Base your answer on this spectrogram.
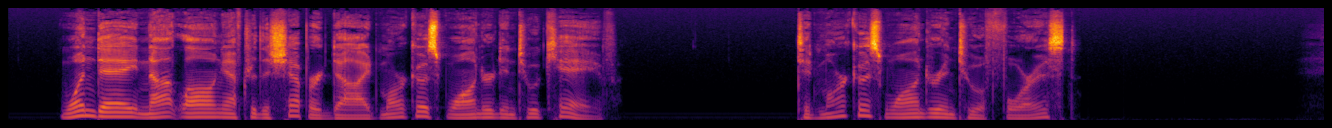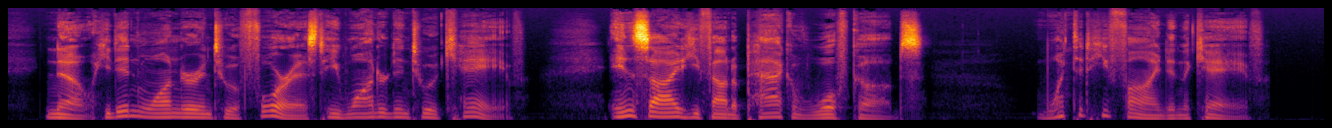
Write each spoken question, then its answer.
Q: What did he find in the cave?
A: He found a pack of wolf cubs in the cave.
